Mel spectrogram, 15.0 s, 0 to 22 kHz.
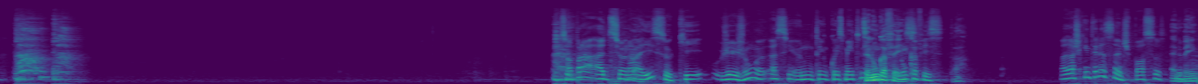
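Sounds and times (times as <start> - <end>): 
cough and throat clearing: 0.0 - 1.2, 6.9 - 7.3
speech: 7.1 - 12.1, 13.3 - 14.9.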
